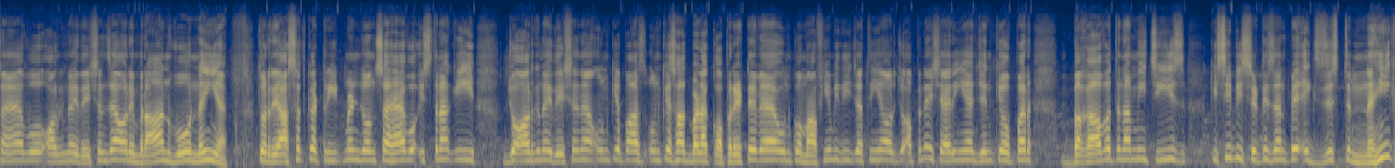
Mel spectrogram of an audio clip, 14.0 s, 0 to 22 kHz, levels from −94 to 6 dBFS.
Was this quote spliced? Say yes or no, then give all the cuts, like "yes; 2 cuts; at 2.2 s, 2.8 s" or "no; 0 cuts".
no; 0 cuts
